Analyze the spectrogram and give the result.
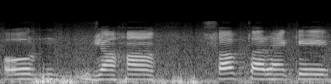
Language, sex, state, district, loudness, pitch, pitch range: Hindi, female, Haryana, Jhajjar, -14 LUFS, 235 Hz, 230-245 Hz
